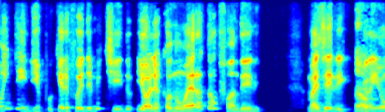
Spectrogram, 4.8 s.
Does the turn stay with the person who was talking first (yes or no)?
yes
